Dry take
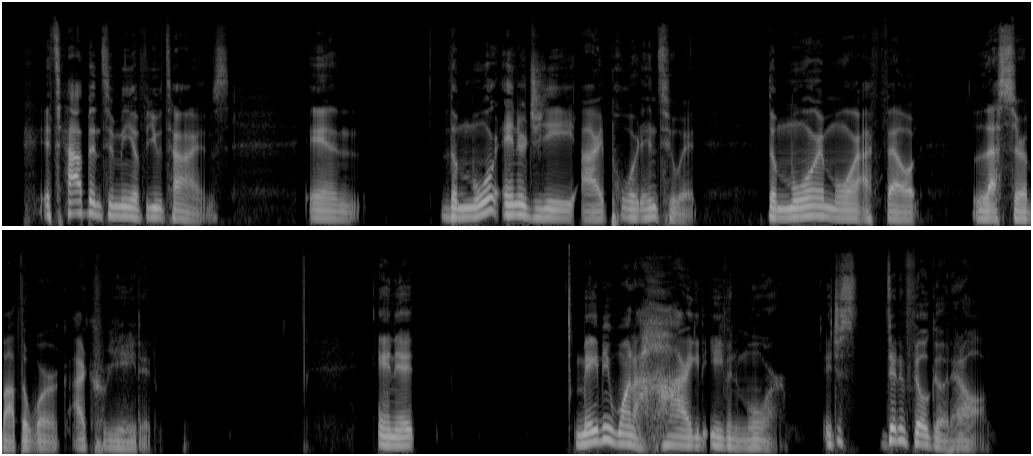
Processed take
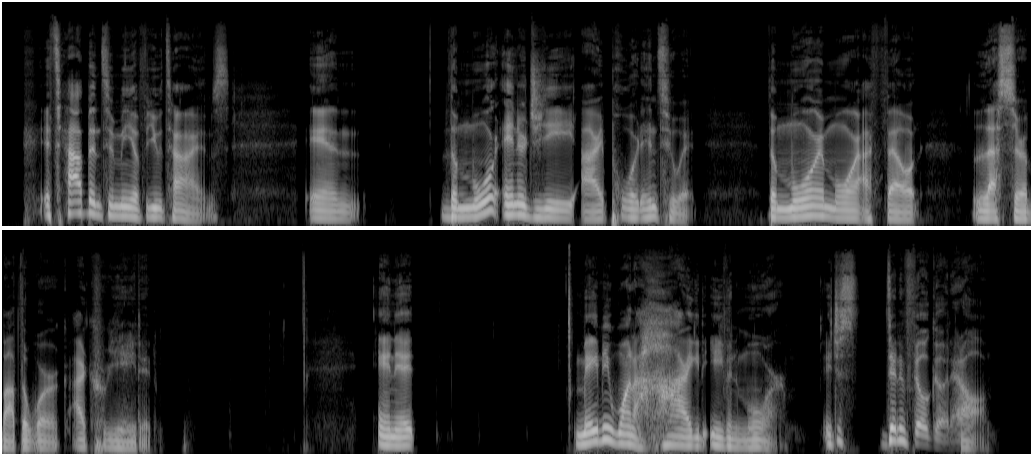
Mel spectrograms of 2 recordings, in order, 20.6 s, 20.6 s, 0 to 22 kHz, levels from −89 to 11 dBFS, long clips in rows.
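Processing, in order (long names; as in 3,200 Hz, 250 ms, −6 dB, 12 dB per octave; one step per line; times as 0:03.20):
0:06.85–0:07.69: downward compressor 10 to 1, threshold −56 dBFS, peak gain reduction 20.5 dB
0:09.02–0:09.81: parametric band 1,600 Hz +9.5 dB 0.43 octaves
0:19.41–0:19.88: high-pass filter 450 Hz 12 dB per octave
level +8 dB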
